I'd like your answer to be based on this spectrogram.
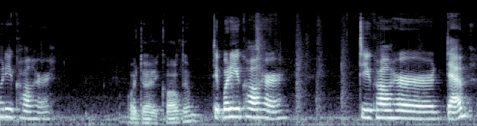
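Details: Adult examiner, female voice; normal speech.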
